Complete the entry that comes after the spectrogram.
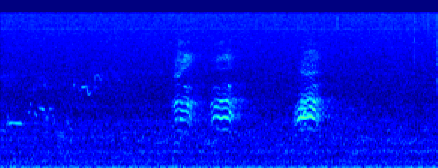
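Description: A bird calling three times in short calls, the last call a second after the first two, over a faint steady low hum.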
